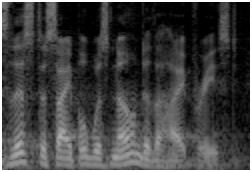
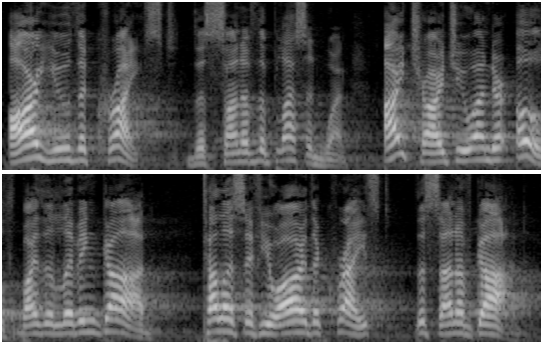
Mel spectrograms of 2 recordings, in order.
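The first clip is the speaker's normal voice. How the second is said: high priest demanding; 9 semitones higher, 12 dB louder than usual. A narrator's reading. High priest putting Jesus under oath, loud and high. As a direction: thunder the charge at him.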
